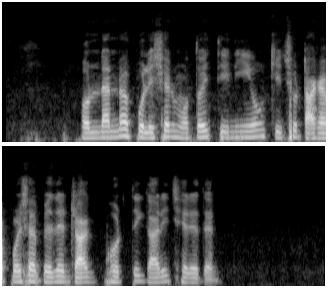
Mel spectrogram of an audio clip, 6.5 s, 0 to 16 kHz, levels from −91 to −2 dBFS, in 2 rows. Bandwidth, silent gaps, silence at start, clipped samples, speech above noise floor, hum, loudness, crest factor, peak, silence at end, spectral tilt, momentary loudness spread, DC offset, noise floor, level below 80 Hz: 7 kHz; none; 0.35 s; under 0.1%; 50 dB; none; -24 LUFS; 22 dB; -2 dBFS; 1.1 s; -8 dB/octave; 8 LU; under 0.1%; -73 dBFS; -52 dBFS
